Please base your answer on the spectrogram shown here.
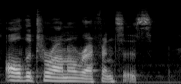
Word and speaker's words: Toronto: say like all the toronto references there is no second t in toronto that's how you know when somebody's not from toronto when they pronounce it toronto toronto but it really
